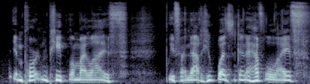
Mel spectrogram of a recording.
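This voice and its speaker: A dark, mellow tone with vocal fry in an American accent, very wide pitch swings and a moderate pace. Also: man. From US Northeast. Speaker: professor. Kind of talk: casual chat.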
